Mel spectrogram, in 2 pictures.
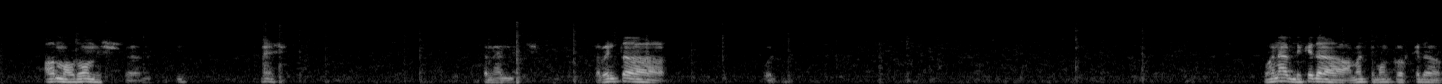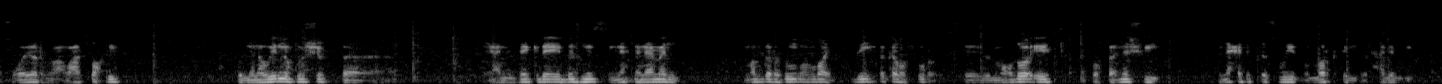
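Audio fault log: Throughout: noise suppressor artifacts. The background is pulled down by about 17 dB between phrases and rises under speech.
0.45–2.64, 4.84–6.23, 7.64–7.86, 13.72–15.51, 16.78–20.78, 21.86–28.53 s: speech cut by the noise suppressor. The suppressor mistook soft speech for noise and dropped it by up to about 18 dB. The cut parts sound swallowed or faint, worst in the last stretch with about two seconds affected.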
